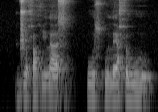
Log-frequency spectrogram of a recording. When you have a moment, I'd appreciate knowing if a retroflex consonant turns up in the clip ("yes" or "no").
yes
